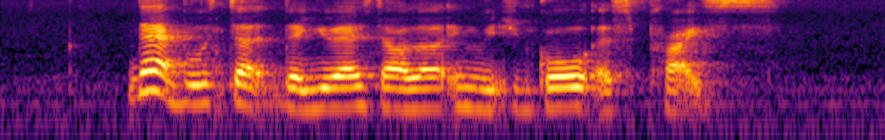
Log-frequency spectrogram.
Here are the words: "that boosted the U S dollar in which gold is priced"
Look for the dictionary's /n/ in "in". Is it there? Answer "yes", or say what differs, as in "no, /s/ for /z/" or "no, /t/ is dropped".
yes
